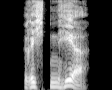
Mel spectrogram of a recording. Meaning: inflection of herrichten: 1. first/third-person plural present 2. first/third-person plural subjunctive I
- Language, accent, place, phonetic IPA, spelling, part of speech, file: German, Germany, Berlin, [ˌʁɪçtn̩ ˈheːɐ̯], richten her, verb, De-richten her.ogg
